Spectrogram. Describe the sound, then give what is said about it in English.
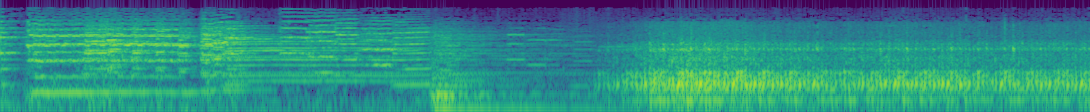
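An empty truck's engine idles, its steady tonal drone shifting in pitch a few times before settling into a rougher, louder rumble that runs to the end. No voices. “Okay, Pop. Truck's empty.”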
